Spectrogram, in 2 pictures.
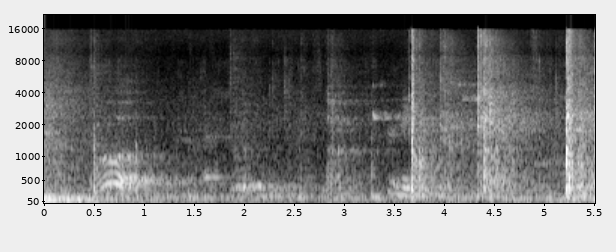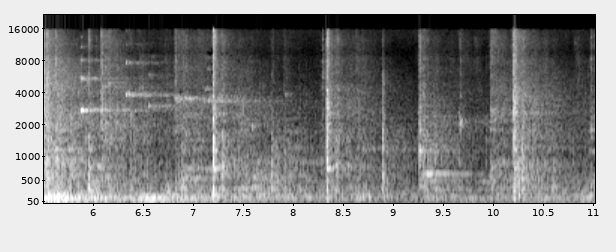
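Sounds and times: rackets hitting shuttlecocks: 3.6s - 11.0s.

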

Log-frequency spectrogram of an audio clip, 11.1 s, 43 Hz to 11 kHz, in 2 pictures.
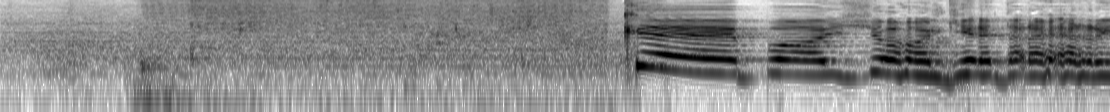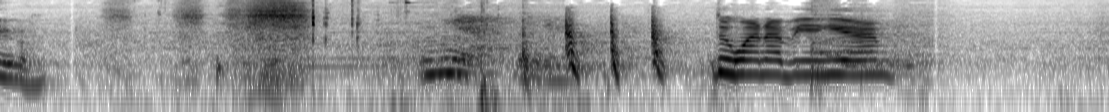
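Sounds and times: faucet running into steel sink: 0.8s - 3.1s.

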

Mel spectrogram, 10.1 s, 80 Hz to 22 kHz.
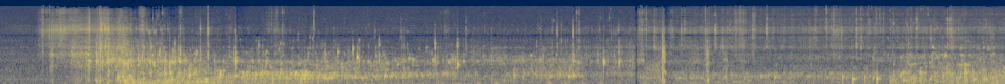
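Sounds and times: underwater churning and bubbling: 0.8s - 10.0s.

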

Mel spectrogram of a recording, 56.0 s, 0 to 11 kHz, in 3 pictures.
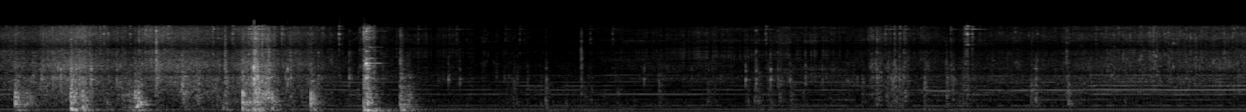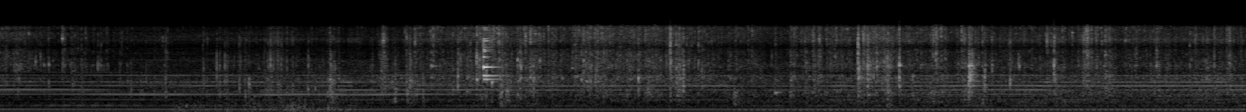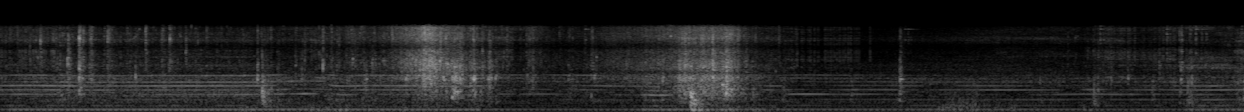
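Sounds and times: excavator engine and hydraulics whine: 0.0s - 56.0s
metal knocks and clanks: 3.2s - 8.3s.

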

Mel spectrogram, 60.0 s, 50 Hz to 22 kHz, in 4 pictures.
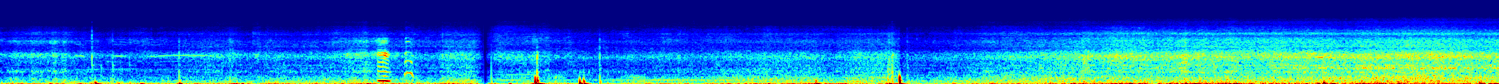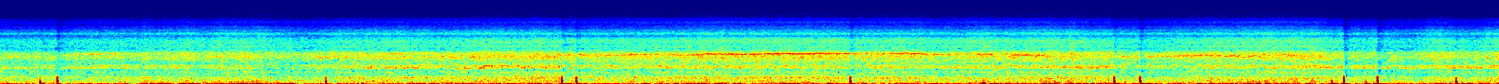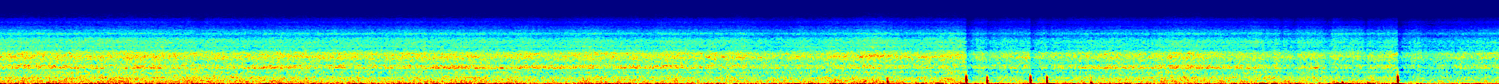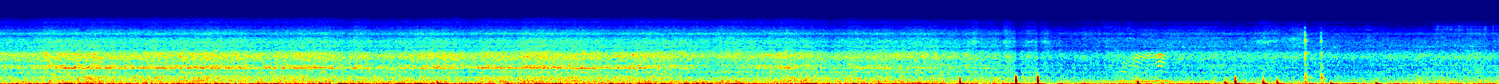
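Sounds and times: wind rush on microphone: 0.0s - 59.9s.

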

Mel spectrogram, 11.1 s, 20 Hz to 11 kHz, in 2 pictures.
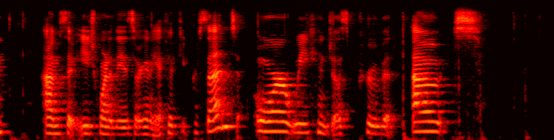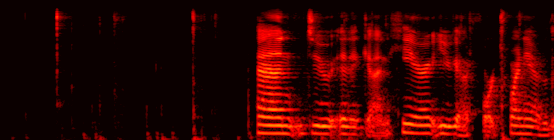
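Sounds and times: typing on computer keyboard: 0.0s - 0.5s, 3.9s - 8.1s.

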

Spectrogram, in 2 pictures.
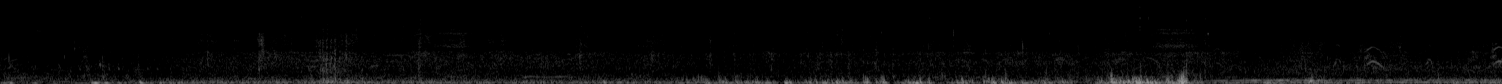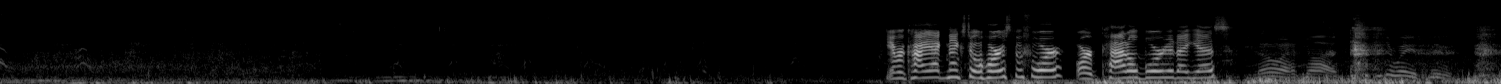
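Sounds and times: wind rumbling on microphone: 0.0s - 23.1s, 24.0s - 30.0s
horse hooves on wet sand: 0.1s - 22.9s.

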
